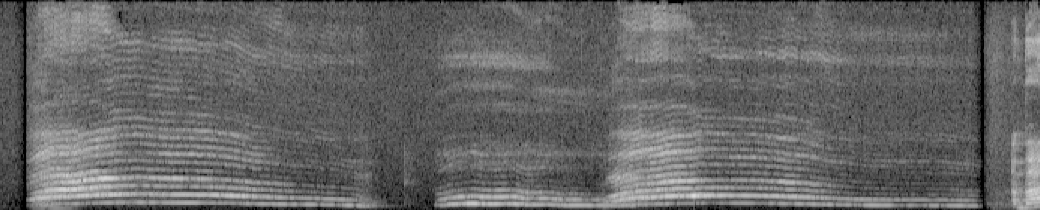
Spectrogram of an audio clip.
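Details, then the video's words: Domestic cat known as a singing cat, in a clip from an earlier recording: two long, drawn-out, wavering yowls, each several seconds long. The pitch swells and then slowly falls, with a short break between them. The room is otherwise quiet. "I got a lot of comments on this video that I did with my singing cat whiskers."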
